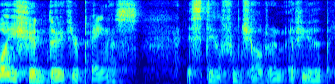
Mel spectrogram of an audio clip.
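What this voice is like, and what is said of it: Usual voice. Nothing is said of it.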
